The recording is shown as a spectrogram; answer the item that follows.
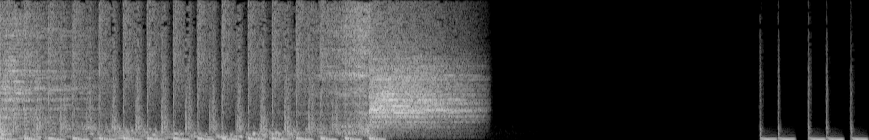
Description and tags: Just an Intro Thing
awesome, good, high-quality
